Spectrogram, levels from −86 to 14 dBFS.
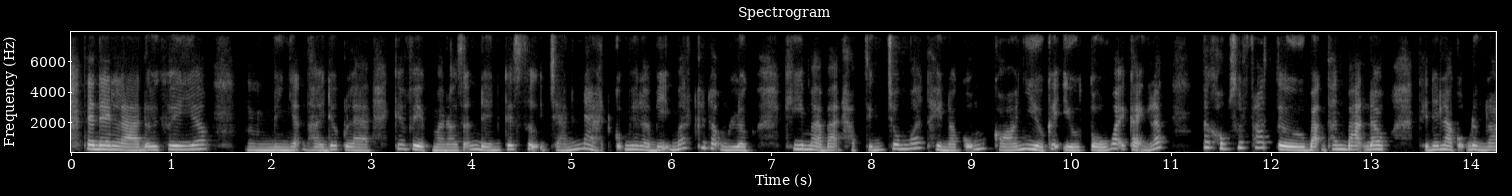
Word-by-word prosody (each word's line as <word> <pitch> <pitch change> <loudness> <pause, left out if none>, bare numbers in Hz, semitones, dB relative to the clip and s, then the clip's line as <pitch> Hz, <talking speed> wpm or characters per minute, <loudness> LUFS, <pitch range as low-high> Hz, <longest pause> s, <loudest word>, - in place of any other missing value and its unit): Thế 270 - +8
nên 255 -1 +5
là 210 -4 0
đôi 220 +2 +1
khi 245 +1 +3
á, 270 +2 0 0.4
ừm, 200 -1 -3
mình 200 -1 0
nhận 215 +3 -5
thấy 205 -3 -5
được 245 +6 -2
là 195 -3 -3 0.2
cái 285 -1 -6
việc 235 -3 +6
mà 195 -1 -3
nó 190 0 -4
dẫn 255 +7 +2
đến 205 -2 -1
cái 260 - +2
sự 260 +1 +6
chán 220 +5 -3
nản 260 -9 -5
cũng 250 - -5
như 255 - +1
là 235 -3 -2
bị 210 +3 -3
mất 255 +8 -4
cái 370 - -4
động 265 -9 -5
lực 210 -2 0 0.3
khi 265 -1 -1
mà 245 -5 -1
bạn 210 +1 -6
học 215 - -16
tiếng 215 0 -4
Trung 280 +3 +1
á, 325 - -4
thì 240 -1 -1
nó 195 -2 -3
cũng 270 +6 -3
có 205 -3 -5
nhiều 250 -1 +4
cái - - -3
yếu 205 -2 +2
tố 200 -1 +4
ngoại 310 - -3
cảnh 220 -3 -4
lắm, 335 +5 -2 0.4
nó 375 - +1
không 320 -4 -4
xuất 355 +5 +5
phát 360 -1 -6
từ 215 -5 +9
bản 200 - -2
thân 260 +1 0
bạn 245 -2 -2
đâu, 260 +1 +3 0.4
thế - - -3
nên 240 +2 0
là 250 -2 +1
cũng 225 - -6
đừng 240 -4 0
lo 220 - -5
235 Hz, 265 wpm, -22 LUFS, 210-260 Hz, 0.4 s, từ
